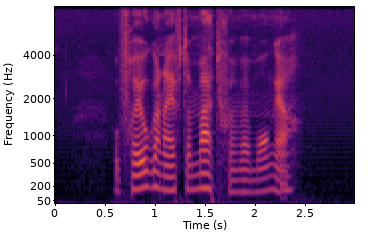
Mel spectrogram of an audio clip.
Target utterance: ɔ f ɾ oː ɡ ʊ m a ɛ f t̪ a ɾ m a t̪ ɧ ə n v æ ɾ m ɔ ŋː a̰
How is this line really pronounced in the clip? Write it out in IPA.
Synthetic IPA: ɔ f ɾ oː ɡ ʊ ɳ a ɛ f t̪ ə ɾ m a t̪ ɧ ə n v a ɾ m ɔ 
